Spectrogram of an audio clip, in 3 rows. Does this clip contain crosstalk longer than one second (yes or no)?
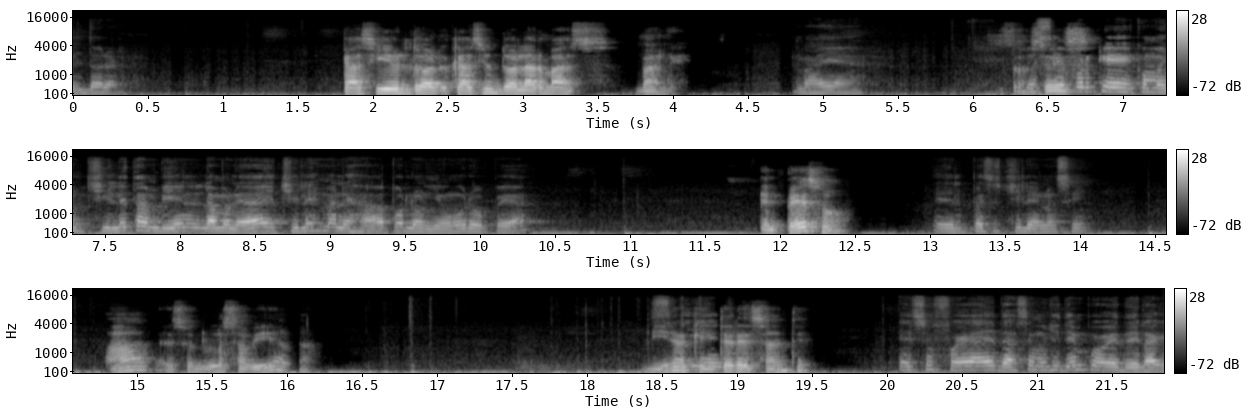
no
